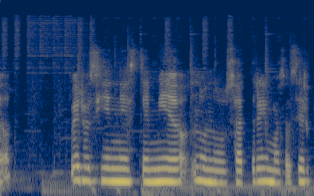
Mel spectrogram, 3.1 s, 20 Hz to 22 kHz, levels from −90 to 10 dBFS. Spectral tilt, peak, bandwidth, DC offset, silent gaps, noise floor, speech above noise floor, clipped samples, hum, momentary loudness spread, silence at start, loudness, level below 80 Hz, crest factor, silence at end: -6 dB/octave; -6 dBFS; 9 kHz; under 0.1%; none; -48 dBFS; 29 dB; under 0.1%; none; 9 LU; 0 s; -19 LUFS; -50 dBFS; 14 dB; 0.05 s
